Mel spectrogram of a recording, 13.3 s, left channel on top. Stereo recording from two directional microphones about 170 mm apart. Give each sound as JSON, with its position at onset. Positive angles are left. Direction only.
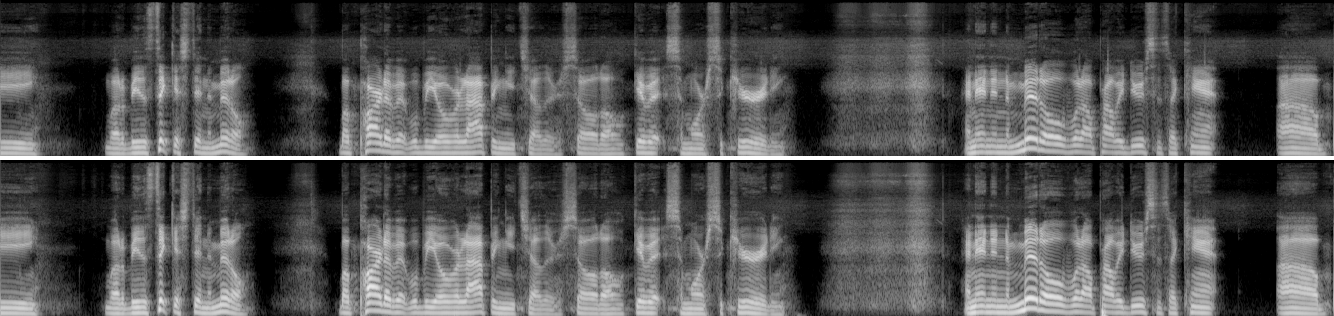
{"t": 0.0, "sound": "speech", "side_deg": -30}
{"t": 8.3, "sound": "sniff", "side_deg": -40}
{"t": 11.5, "sound": "speech", "side_deg": -25}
